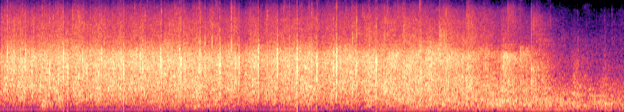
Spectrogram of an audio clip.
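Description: Audience applauding, steady clapping that dies away about eight seconds in.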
